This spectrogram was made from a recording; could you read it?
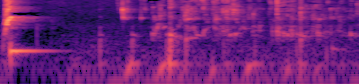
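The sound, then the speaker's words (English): A brief glassy clink rings out, then Ardbeg whisky glugs and trickles into a glass in quick, uneven pulses, with no one speaking. “So let's go and get that poured and see what's so weird about Fur Mutation.”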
